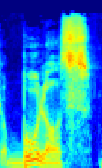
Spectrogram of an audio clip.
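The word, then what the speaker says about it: bulos (بولس): But today we are talking about Paul, or as we say in Arabic, bulos. – Bulos? – Bulos.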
